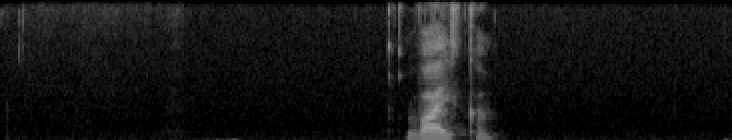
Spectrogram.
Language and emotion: Russian, neutral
